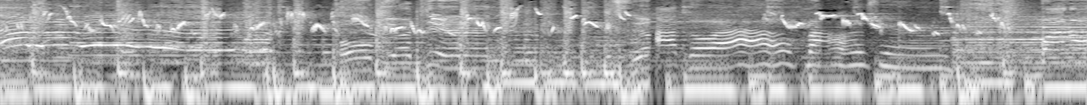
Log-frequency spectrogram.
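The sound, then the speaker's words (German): Bird chirping layered over a remixed classic pop song as a spring effect, with high twittering calls scattered throughout a loud, dense music track. “Und noch ein bisschen mit Vögelgeräusch passend zum Frühling drüber gelegt.”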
